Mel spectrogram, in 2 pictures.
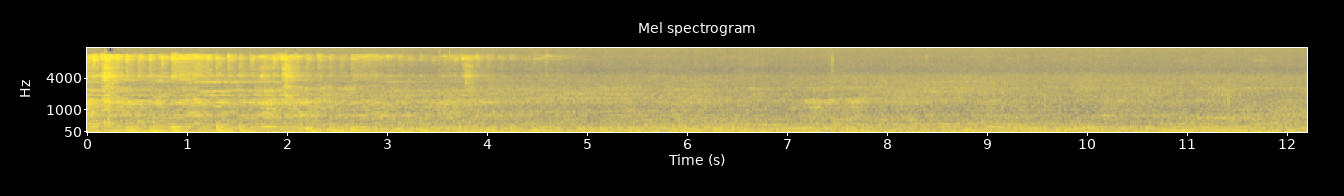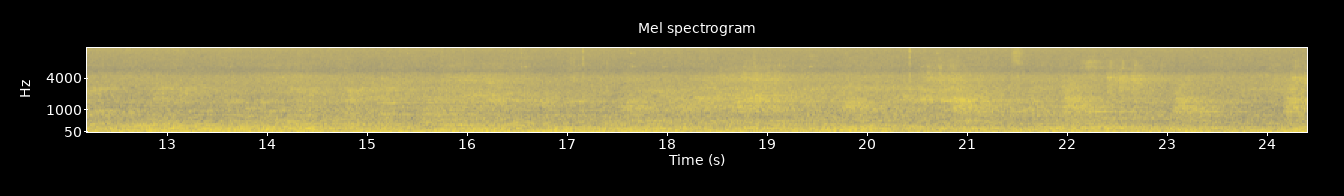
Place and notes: dortmund, phoenix halle, ausstellung hardware medienkunstverein
in grosser ehemaliger industriehalle, medienkunstausstellung, gang durch verschiedene exponate
soundmap nrw
social ambiences/ listen to the people - in & outdoor nearfield recordings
